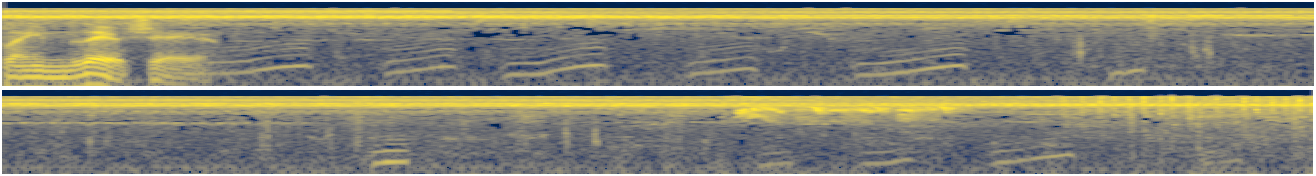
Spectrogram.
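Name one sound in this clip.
A bird calls with short rising hoots, again and again.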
